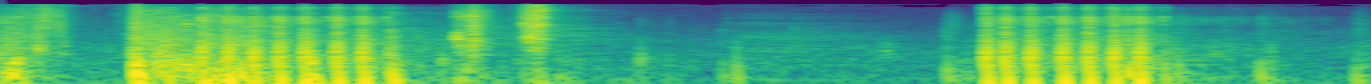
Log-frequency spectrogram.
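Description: Rapid automatic gunfire in a shooter game, firing in several fast bursts separated by short pauses and scattered single shots, loud and close with no speech.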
